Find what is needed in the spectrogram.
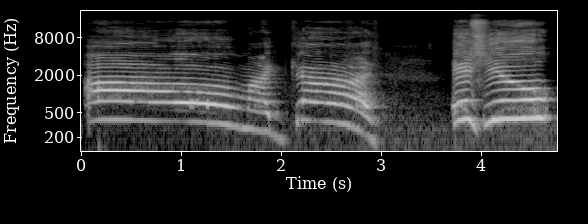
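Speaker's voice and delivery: thrilled shriek of recognition; delighted surprise. Real, not acted. Host spots a longtime live viewer in the chat, squealing with surprise.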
